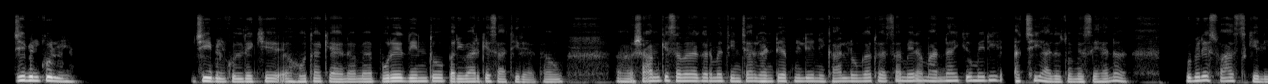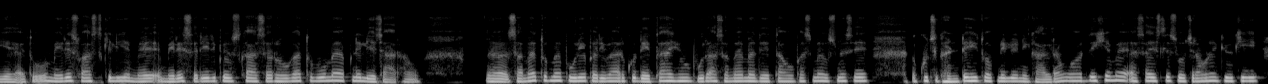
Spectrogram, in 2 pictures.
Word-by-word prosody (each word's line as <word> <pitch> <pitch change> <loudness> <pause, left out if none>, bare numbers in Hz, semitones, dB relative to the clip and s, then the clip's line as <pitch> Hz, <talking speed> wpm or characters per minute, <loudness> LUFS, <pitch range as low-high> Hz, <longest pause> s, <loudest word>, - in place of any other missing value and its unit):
जी 185 +2 +8
बिल्कुल। 170 -6 +7 1.2
जी, 155 +3 +7
बिल्कुल, 130 -1 +2
देखिए 135 +2 +1
अ, - - -3
होता 130 +2 0
क्या 135 -2 -1
है 120 - +1
ना 125 0 -1
मैं 130 0 0
पूरे 145 +3 +6
दिन 145 0 +3
तो 150 0 +2
परिवार 135 -2 +1
के 140 +2 0
साथ 125 -2 -5
ही - - +1
रहता 115 +2 -6
हूँ। 115 +1 -3 0.5
अ, 130 -1 -1
शाम 160 +4 +1
के 180 +2 +1
समय 160 -2 +3
अगर 155 0 0
मैं 155 0 0
3-4 150 0 -1
घंटे 145 +1 +1
अपने 150 0 -1
लिए 150 0 0
निकाल 140 0 -3
लूँगा 150 +1 -1
तो 155 -1 -3
ऐसा 145 - -3
मेरा 165 +1 0
मानना 160 0 -1
है 175 - +1
कि 175 - -3
वो 175 - +2
मेरी 185 +2 0 0.2
अच्छी 160 +5 -2
आदतों 125 0 -2
में 125 0 0
से 125 +1 -4
है 125 +1 -1
ना? 160 -2 -2 0.6
वो - - +3
मेरे 180 +3 +4
स्वास्थ्य 160 -2 -5
के 135 - +1
लिए 120 0 -1
है 110 - -3
तो - - -4
वो - - -1
मेरे 150 +1 +1
स्वास्थ्य 155 -2 -4
के - - -1
लिए 160 +1 0
मै 140 -1 0 0.2
मेरे 130 +2 +1
शरीर 145 0 -1
पर 155 - +2
उसका 150 +1 -3
असर 145 0 -2
होगा 145 +2 0
तो 160 - -6
वो 160 +1 +1
मैं 175 +1 +1
अपने 165 -1 -1
लिए 135 -4 +1
चाह 115 -3 -7
रहा 115 +3 -10
हूँ। 115 - -7 0.7
अ, 135 -2 +1
समय 140 +7 0
तो 180 0 -4
मैं 175 0 +2
पूरे 160 -2 +2
परिवार 150 -1 0
को 150 +1 -2
देता 140 +3 0
ही 160 -1 +2
हूँ 155 0 +1
पूरा 150 +2 0
समय 150 -1 -1
मैं 150 0 +2
देता 145 0 -2
हूँ 140 0 -3
बस 150 - -5
मैं 160 - +1
उसमें 160 +1 -2
से 160 +1 -1 0.5
अ, - - -3
कुछ 165 - -2
घंटे 130 +3 +1
ही 165 0 +5
तो 165 -1 -1
अपने 150 0 -1
लिए 145 0 +1
निकाल 130 -5 -3
रहा 130 +4 -3
हूँ 160 0 -1
और 165 - -1
देखिए 170 +4 0
मैं 185 -1 0
ऐसा 155 +2 -3
इसलिए 165 +1 0
सोच 150 -2 -1
रहा 145 - 0
हूँ 155 - +1
ना 170 - +1
क्योंकि 160 0 0
150 Hz, 265 wpm, -22 LUFS, 135-160 Hz, 1.2 s, जी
